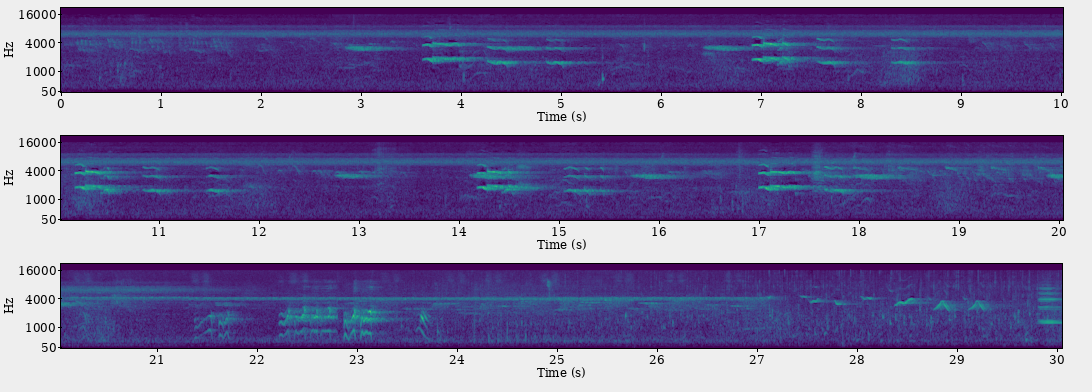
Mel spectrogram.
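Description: A forest songbird repeating a short phrase of several quick whistled notes about every three to four seconds, over a steady high insect buzz that stops about two-thirds of the way through. Near the end a different, busier run of bird calls takes over.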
